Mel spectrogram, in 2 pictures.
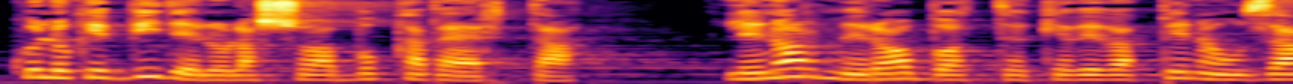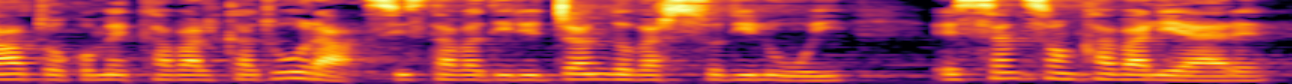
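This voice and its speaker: A woman reads a story aloud with expressive, steady narration. Her voice sits slightly low, with a long reverb and faint music underneath. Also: a little fast. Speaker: story reader.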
